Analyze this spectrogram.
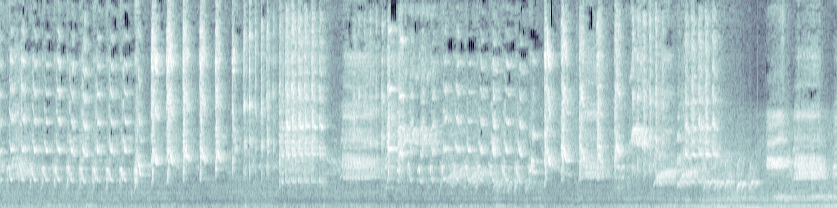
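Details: Trained cendet (long-tailed shrike) in full rough 'shooting' song: rapid rattling trills in bursts about three a second, broken by sharp chirps and upslurred whistles, above a low continuous hum.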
